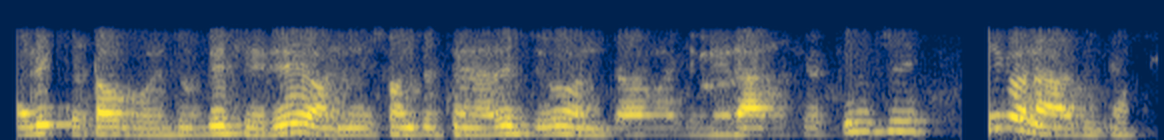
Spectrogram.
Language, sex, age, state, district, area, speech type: Nepali, male, 18-30, West Bengal, Alipurduar, urban, conversation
